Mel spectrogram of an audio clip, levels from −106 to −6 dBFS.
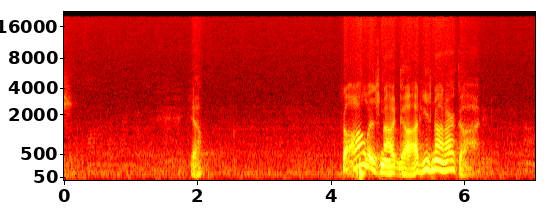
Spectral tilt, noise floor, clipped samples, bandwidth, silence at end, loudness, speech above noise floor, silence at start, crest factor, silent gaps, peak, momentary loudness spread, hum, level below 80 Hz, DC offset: -7.5 dB/octave; -52 dBFS; under 0.1%; over 20 kHz; 0.85 s; -24 LUFS; 29 dB; 0 s; 22 dB; none; -6 dBFS; 20 LU; none; -54 dBFS; under 0.1%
